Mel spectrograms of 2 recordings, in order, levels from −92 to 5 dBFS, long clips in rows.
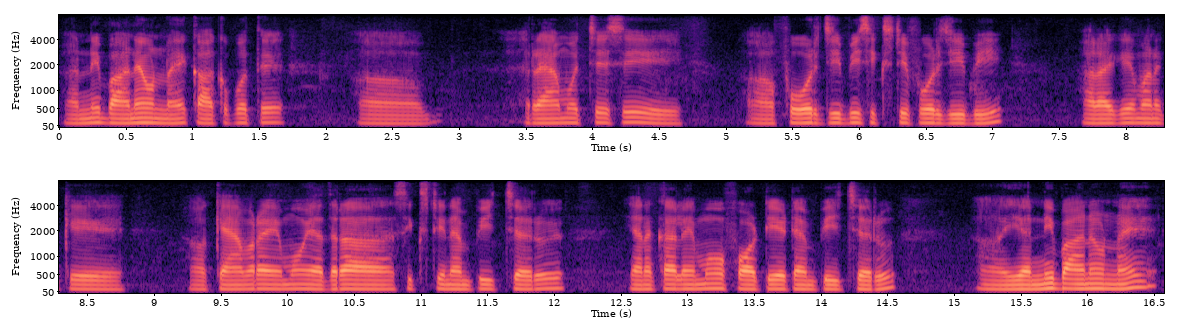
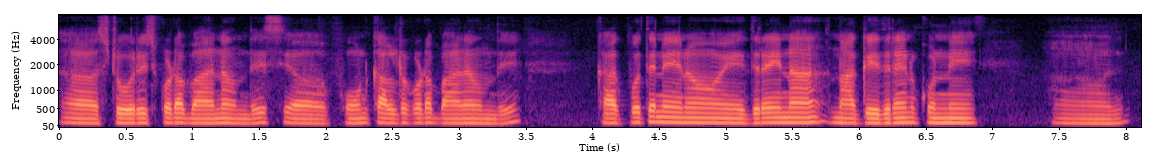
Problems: none marked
